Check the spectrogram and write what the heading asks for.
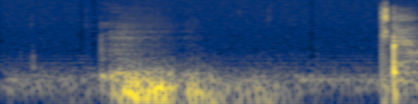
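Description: A man's short breath, close to a handheld microphone, during a pause in speech about half a second in. A small click follows just before the speech resumes.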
